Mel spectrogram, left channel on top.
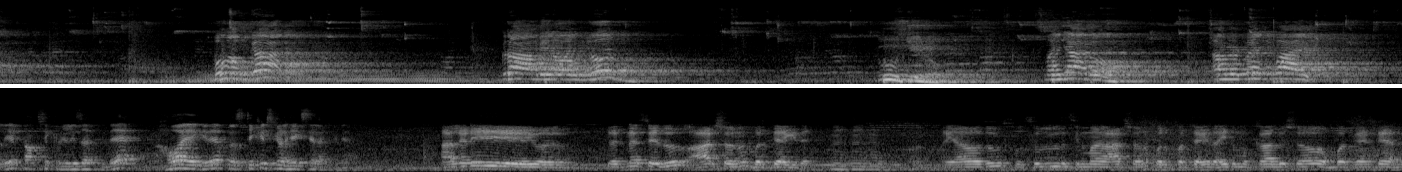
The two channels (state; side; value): different; both; correlation 0.00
